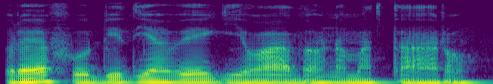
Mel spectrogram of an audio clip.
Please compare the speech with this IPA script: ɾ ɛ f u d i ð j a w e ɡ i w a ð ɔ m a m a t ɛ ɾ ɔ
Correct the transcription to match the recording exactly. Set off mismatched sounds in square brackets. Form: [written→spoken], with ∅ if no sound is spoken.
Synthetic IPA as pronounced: ɾ ɛ f u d i ð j a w e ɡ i w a ð ɔ [m→n] a m a t [ɛ→a] ɾ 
